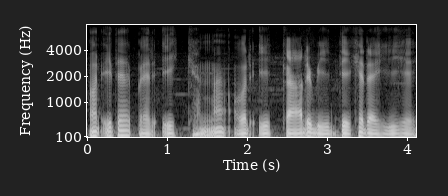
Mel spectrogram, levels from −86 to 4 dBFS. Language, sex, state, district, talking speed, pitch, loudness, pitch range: Hindi, male, Madhya Pradesh, Bhopal, 175 wpm, 95 Hz, -17 LUFS, 90-110 Hz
